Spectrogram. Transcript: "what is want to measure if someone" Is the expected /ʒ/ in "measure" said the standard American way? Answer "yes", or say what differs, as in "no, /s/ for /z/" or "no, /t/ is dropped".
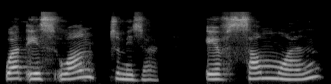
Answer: no, /z/ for /ʒ/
